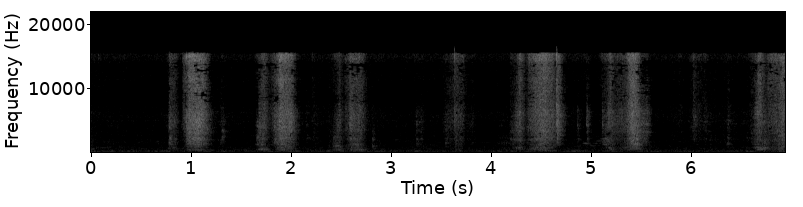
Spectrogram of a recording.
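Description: Faint knife strokes cutting on a plate: about seven short, soft scraping cuts at irregular intervals of roughly half a second to a second.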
